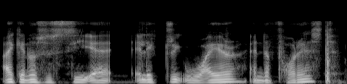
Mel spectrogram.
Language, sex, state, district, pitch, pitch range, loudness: English, male, Arunachal Pradesh, Lower Dibang Valley, 105 Hz, 95-110 Hz, -21 LUFS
